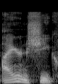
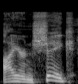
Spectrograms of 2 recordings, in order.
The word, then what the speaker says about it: Iron Chic: first of all he called me out for pronouncing iron Chic wrong because it turns out it is iron shake and she is a character in Super Smash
